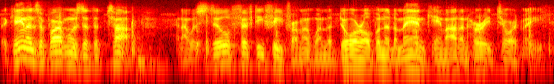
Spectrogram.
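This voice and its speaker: Confident male private investigator, American, low voice, lively hard-boiled delivery, wry, 1950s radio drama, hissy old recording. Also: quick pace, heavily acted. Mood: wry narration. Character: sharp, confident male insurance investigator narrating his case. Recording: dull vintage radio recording with hiss.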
